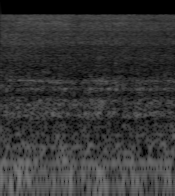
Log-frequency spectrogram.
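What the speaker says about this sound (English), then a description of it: "the steam is coming out of that steadily" Steam hisses steadily and continuously from the vent pipe of a pressure canner during canning, a constant broadband rush with low rumble underneath, fairly close and unbroken throughout.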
